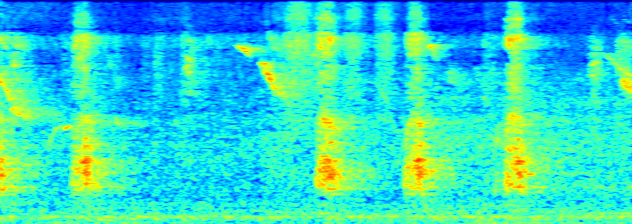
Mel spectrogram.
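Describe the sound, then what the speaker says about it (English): A dog barks four times at a moderate distance near a hotel balcony in Albufeira, Portugal at sunset, sharp single woofs spaced about a second apart, with birds chirping faintly in between. "And the dog."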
